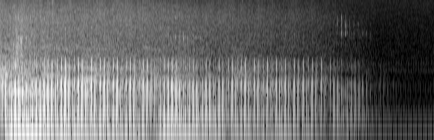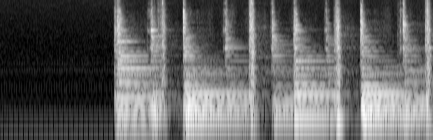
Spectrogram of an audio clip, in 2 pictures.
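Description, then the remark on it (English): A cat, Mittens the Cat from Wellington, purrs loudly in a steady, rumbling rhythm for a few seconds, then fades out; after a brief silence, bright music with punchy notes begins. “Please welcome His Royal Floofiness, Mittens the Cat.”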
